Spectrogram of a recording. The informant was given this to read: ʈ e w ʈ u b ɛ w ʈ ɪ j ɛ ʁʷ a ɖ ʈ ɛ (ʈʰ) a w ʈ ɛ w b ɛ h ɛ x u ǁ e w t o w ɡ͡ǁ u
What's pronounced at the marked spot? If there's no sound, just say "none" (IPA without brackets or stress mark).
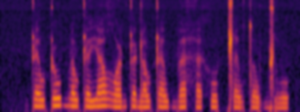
ɖ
